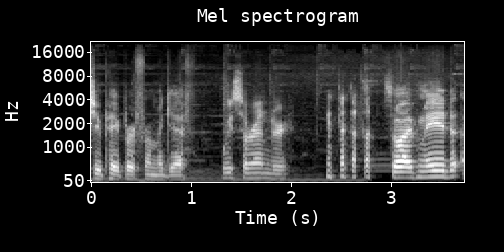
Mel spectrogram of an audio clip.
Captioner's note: laughs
